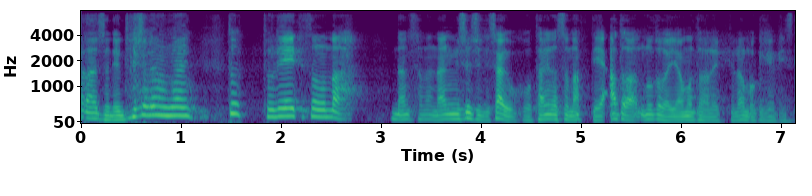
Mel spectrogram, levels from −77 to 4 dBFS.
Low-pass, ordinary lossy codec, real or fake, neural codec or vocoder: 7.2 kHz; none; fake; codec, 16 kHz in and 24 kHz out, 0.4 kbps, LongCat-Audio-Codec, two codebook decoder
